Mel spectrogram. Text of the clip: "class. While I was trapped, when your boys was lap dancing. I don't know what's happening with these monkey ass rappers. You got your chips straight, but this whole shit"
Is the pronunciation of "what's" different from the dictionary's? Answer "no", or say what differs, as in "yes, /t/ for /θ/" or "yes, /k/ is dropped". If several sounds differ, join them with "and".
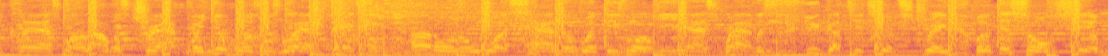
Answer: no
